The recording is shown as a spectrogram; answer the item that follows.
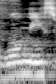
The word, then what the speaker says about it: Wilnise: My name is Wilise and yes, you did pronounce that correctly.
